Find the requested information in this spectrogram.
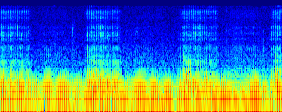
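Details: Low rhythmic purring from Polina, a British Shorthair cat caring for three newborn kittens three days after birth; steady rumble broken by three louder breathing surges roughly every two seconds.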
